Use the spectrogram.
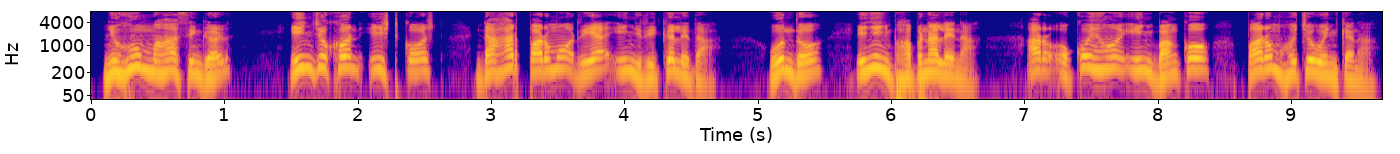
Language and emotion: Santali, angry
